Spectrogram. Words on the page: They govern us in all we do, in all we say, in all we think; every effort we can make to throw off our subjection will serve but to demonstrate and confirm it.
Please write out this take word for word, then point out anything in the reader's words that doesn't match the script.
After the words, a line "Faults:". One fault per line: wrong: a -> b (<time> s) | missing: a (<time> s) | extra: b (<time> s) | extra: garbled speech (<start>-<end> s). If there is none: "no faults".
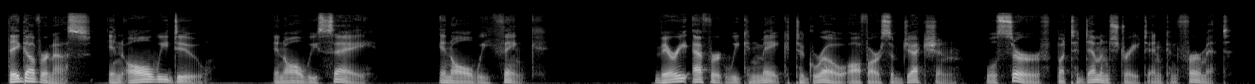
They govern us in all we do, in all we say, in all we think; very effort we can make to grow off our subjection will serve but to demonstrate and confirm it.
Faults:
wrong: every -> very (6.5 s)
wrong: throw -> grow (8.0 s)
